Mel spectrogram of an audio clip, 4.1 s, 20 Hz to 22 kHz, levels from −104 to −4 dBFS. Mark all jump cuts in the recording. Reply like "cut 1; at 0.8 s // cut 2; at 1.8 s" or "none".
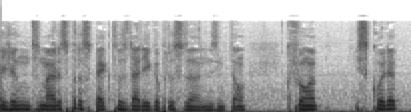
cut 1; at 1.8 s // cut 2; at 2.8 s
